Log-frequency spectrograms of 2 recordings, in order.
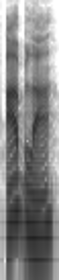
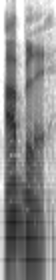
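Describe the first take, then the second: First: "habla" with a clear open a on the last syllable; ending in la. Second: "hable" with the last syllable as le, a clear e; ending in le. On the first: Teacher contrasting endings, "habla" ending in ah. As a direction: end "habla" on a plain ah sound. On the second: Teacher contrasting endings, "hable" ending in eh. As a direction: finish "hable" on an eh sound, not ah. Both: Shown as a demonstration. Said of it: "the second syllable sounds like le instead of la".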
